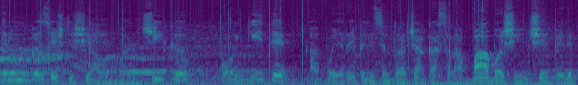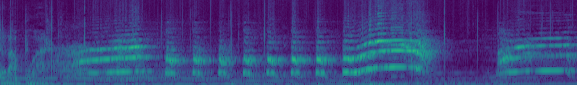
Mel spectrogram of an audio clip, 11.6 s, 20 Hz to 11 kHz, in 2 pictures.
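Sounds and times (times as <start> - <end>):
hen cackling as it jumps off its nest: 0.0 - 3.0, 6.2 - 11.5
speech: 0.0 - 6.6.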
